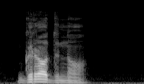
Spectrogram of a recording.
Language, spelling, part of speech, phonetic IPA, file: Polish, Grodno, proper noun, [ˈɡrɔdnɔ], Pl-Grodno.ogg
